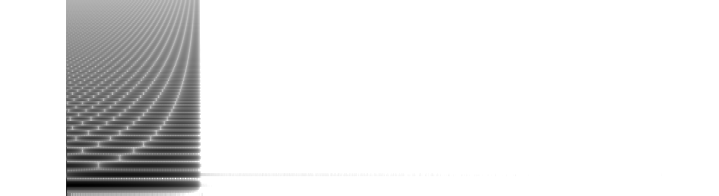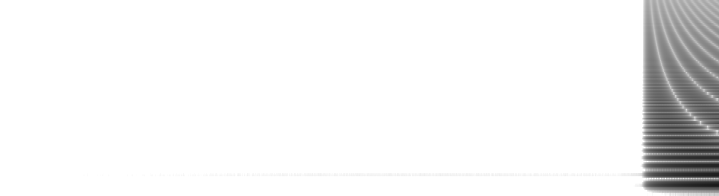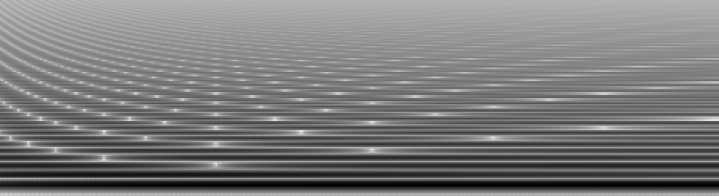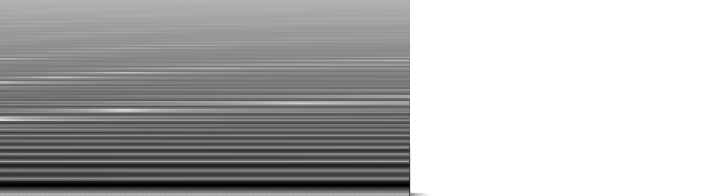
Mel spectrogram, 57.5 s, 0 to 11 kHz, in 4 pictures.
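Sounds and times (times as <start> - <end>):
pulse width modulation waveforms on a Toraiz synthesizer: 1.4 - 4.0, 27.3 - 51.4.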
